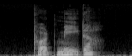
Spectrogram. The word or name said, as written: potmeter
